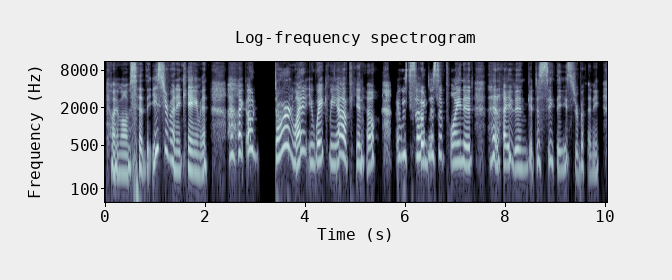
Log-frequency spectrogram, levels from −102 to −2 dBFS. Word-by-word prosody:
my - - -1
mom 180 +3 -4
said, 225 - +3
"The - - -9
Easter 420 -1 +4
bunny 220 -9 -1
came!" 195 -4 +4
And, 230 +5 -4 0.4
I'm, - - -1
like, 380 - +3
"Oh 430 +2 +1 0.4
darn! 445 +11 +4
Why - - +6
didn't 410 0 -2
you 260 - -7
wake 280 +6 +2
me 250 0 -5
up," 330 -6 +4
you 255 +1 -1
know, 230 - 0 0.5
I 325 - -7
was 345 -1 -4
so 335 -5 +3
disappointed 275 -7 0 0.4
that 320 -4 0
I 245 - +3
didn't 215 0 -5
get - - -10
to 290 - -6
see 280 +2 +1
the - - -7
Easter 275 +6 -7
bunny, - - -13
275 Hz, 195 wpm, -22 LUFS, 230-345 Hz, 0.5 s, Why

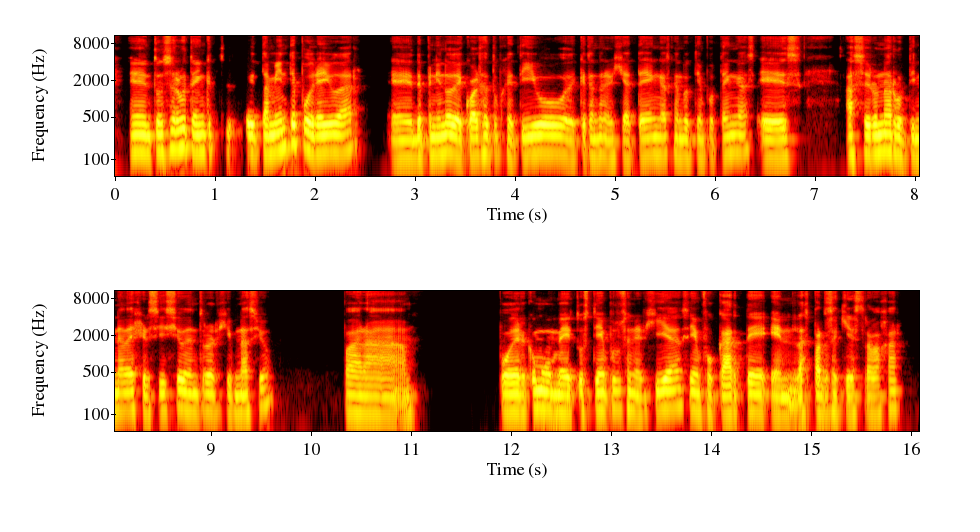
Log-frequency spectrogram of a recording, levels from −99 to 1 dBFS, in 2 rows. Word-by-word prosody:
Entonces, 130 +2 +2
algo 155 +2 +4
que - - -9
también 130 0 -4 0.3
que 125 - +5
también 130 +5 +3
te 190 - +4
podría 125 -8 +5
ayudar, 130 +2 +2 0.2
eh, 105 0 -1
dependiendo 120 +2 +2
de - - +5
cuál 115 -1 +3
sea 125 -1 -1
tu 120 - -8
objetivo, 125 0 +2
de 105 - -2
qué - - -4
tanta 115 +1 -3
energía 100 -1 -4
tengas, 115 +1 -2
cuánto 110 -2 -4
tiempo 105 0 -8
tengas 125 +3 -4
es, 110 0 +1 0.4
hacer 120 +1 +2
una 130 +1 +4
rutina 115 -2 -1
de 115 - +2
ejercicio 110 +2 -1
dentro 110 -1 -1
del 110 - -1
gimnasio, 105 - -4 0.7
para, 100 -2 -2 0.8
poder 110 -1 +3
como 125 0 +2
medir 105 -1 +2
tus 115 -1 -3
tiempos, 120 +2 0
tus 120 - -6
energías 120 +6 0
y - - 0
enfocarte 105 -1 0
en 95 - -1
las - - -1
partes - - 0
que 105 - -3
quieres 100 0 -3
trabajar. 100 +5 -5
115 Hz, 185 wpm, -25 LUFS, 105-125 Hz, 0.8 s, que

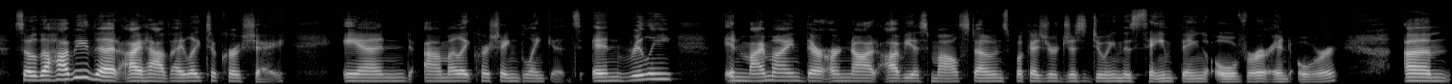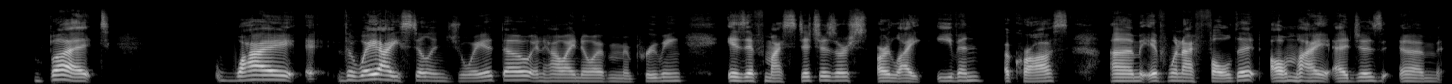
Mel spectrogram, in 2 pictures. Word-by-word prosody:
So, 200 -1 +2
the 210 0 +5
hobby 245 +9 +3
that 185 -8 +6
I 165 0 +6
have, 160 -2 0
I 155 -1 0
like 170 +1 -1
to 180 - -7
crochet, 155 -1 -6 0.6
and, 160 0 0
um, 155 0 -2
I 160 - -1
like 165 0 0
crocheting 160 -2 -4
blankets. 150 - -11
And, 175 0 -1
really, 250 +5 -1 0.5
in 180 -2 -3
my 165 +1 +3
mind, 180 -3 -2
there 160 -2 +2
are 160 +1 -1
not 155 -1 0
obvious 150 0 -2
milestones, 150 +2 -3
because 150 -2 -4
you're 155 -1 -5
just 150 0 -8
doing 155 +1 -5
the 150 - -4
same 150 0 -5
thing 140 -1 -5
over 130 +2 -1
and 130 -1 -4
over. 120 +3 -4 0.7
Um, 165 -2 +4 0.5
but 215 - +5 1.0
why 215 - +5
eh - - -5 0.2
the 205 - -5
way 215 +5 +6
I 210 -4 +6
still 180 +1 -2
enjoy 155 -2 -8
it, 190 +3 -3
though, 200 0 +2
and 160 0 -4
how 155 0 -3
I 155 0 0
know 150 -1 -5
if 150 -1 -3
I'm 145 -2 -13
improving 155 +6 -7 0.5
is 175 -2 +2
if 170 -1 +2
my 145 -2 +1
stitches 175 +5 -3
are 180 0 +1
s 180 - -4
are, 155 +1 +4
like, 140 -3 0
even 175 +2 -6 0.2
across. 150 +2 0 0.4
Um, 165 0 +4
if - - 0
when 175 -1 -1
I 160 -1 +4
fold 150 +2 -2
it, 195 +1 +1
all 160 0 +4
my 160 -3 +1
edges, 165 +3 -2
um, 150 -2 -4
160 Hz, 155 wpm, -22 LUFS, 150-180 Hz, 1.0 s, that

